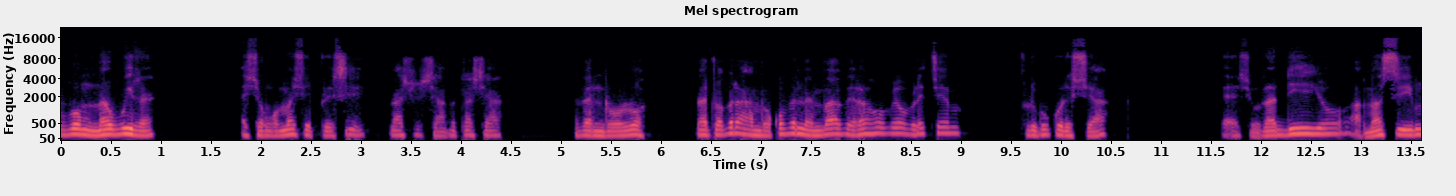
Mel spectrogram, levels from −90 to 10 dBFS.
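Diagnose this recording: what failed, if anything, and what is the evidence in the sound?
Call bitrate drop, 2.73 to 8.73 s: a network-driven codec fall from 32 to 10 kbps narrows the speech from 20 kHz to 8 kHz, sounding coarse and muffled.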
